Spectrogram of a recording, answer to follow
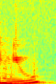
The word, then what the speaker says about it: knew: ही न्यू ही was wrong. अब इसमें न्यू में के साइलेंट है और रॉन्ग में डब्ल्यू साइलेंट है.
